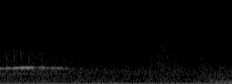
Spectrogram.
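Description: Faint film soundtrack between lines of dialogue: a soft held note that fades within the first half second, then low hiss with a brief faint rush near the end.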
